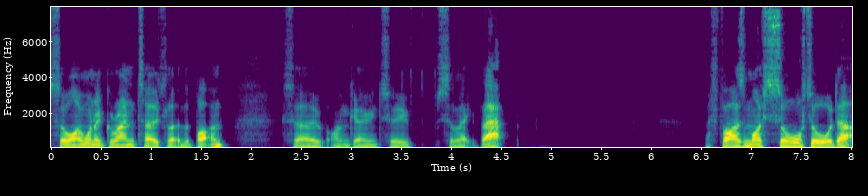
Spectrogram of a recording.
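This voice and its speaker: A middle-aged man, hoarse from a cold, hosting a screen-recorded spreadsheet tutorial. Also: on the low side, a little mellow, dry recording, clean studio sound. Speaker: host of an Excel tutorial channel.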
